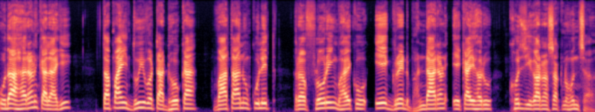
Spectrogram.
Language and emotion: Nepali, neutral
